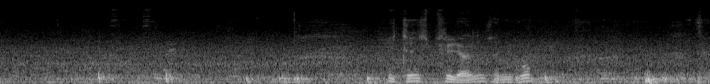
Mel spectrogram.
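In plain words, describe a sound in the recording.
A man speaks through a microphone and loudspeakers outdoors.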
